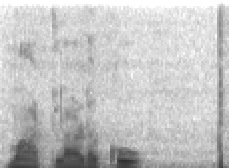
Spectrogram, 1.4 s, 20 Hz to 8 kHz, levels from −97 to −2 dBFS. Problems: none marked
